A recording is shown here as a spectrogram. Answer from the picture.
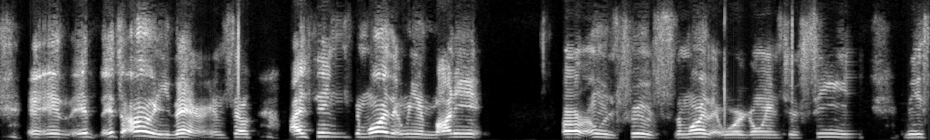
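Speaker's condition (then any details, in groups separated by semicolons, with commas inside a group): Cerebral palsy; from birth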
